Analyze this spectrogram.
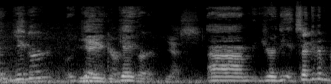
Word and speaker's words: Yaeger: Yes, and is that how you pronounce it? Yaeger? Yaeger.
